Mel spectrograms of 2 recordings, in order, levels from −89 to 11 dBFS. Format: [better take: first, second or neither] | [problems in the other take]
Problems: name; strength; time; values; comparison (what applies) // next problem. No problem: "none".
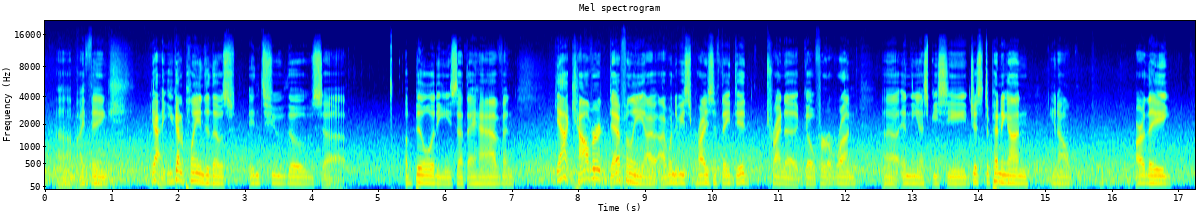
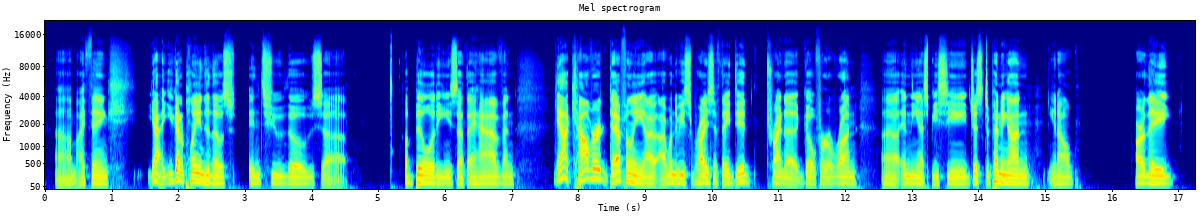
second | wind noise on the microphone; occasional gusts; 10 dB below the speech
